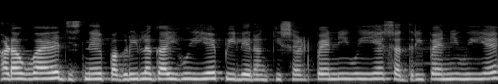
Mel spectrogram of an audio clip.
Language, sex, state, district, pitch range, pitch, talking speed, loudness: Hindi, female, Uttar Pradesh, Varanasi, 235-255 Hz, 250 Hz, 230 wpm, -17 LUFS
